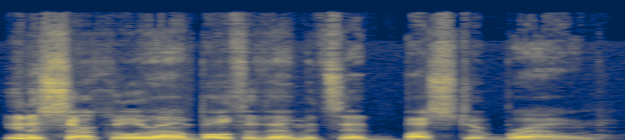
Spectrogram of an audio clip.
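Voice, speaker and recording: Mellow man narrating a children's novel. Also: medium pitch, lively intonation, brisk, no room sound. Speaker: teacher reading to students. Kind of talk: expressive storybook narration.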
